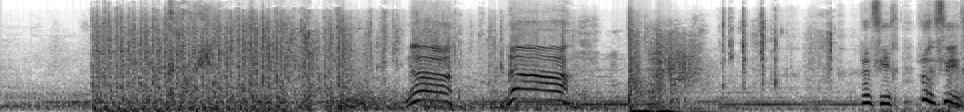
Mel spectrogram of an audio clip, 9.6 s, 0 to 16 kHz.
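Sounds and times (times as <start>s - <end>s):
rapid burst of gunfire cracks: 0.9s - 4.0s
speech: 4.1s - 5.8s, 8.6s - 9.6s
loud sharp gunshot: 6.3s - 7.1s.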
